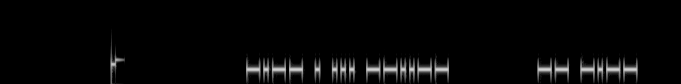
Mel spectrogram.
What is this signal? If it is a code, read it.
Morse code, heard as a keyed tone, about 28 wpm, 700 Hz. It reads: YES, MY
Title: 3x Word-Spacing - Sentences from Top 500 Words - 28wpm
